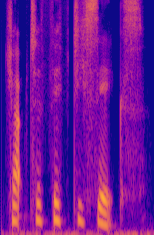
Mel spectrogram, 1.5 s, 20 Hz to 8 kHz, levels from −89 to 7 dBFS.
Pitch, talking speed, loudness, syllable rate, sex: 185 Hz, 115 wpm, -22 LUFS, 3.6 syllables/s, female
